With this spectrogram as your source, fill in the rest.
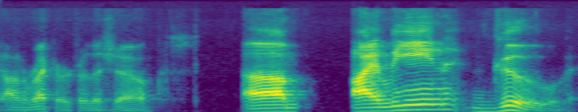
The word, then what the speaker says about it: Eileen Gu: Eileen Gu, I believe is the way you pronounce it. Eileen Gu, G-U.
